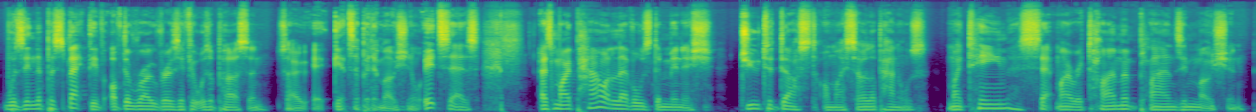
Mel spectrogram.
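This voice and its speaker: A man's voice: lowish voice, lively intonation, moderate pace, dry recording, studio quality. A man co-hosting a podcast, presenting news in a conversational style. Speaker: podcast co-host.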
